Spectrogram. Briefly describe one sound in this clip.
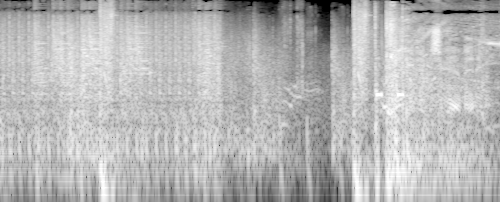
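Loud rifle shots boom in bursts.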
